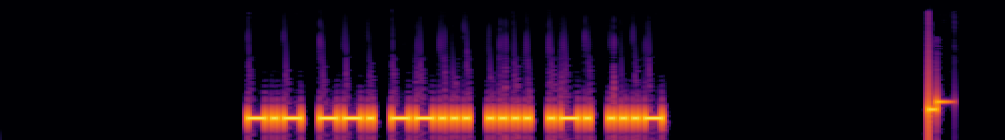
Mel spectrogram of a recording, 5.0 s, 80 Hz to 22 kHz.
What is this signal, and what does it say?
Morse code, heard as a keyed tone, about 40 wpm, 700 Hz. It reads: KG7HRV
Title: USA Call Signs - 3x Character Spacing - 40wpm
